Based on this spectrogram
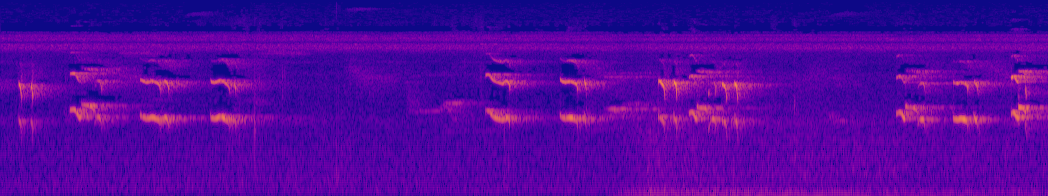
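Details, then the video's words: Sunset chorus of wild toucans in Costa Rica: repeated ringing yelps with falling slides, in clustered bursts separated by brief gaps, over a continuous insect drone and a low rumble in the second half. "TOUCAN SUNSET CEREMONY"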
